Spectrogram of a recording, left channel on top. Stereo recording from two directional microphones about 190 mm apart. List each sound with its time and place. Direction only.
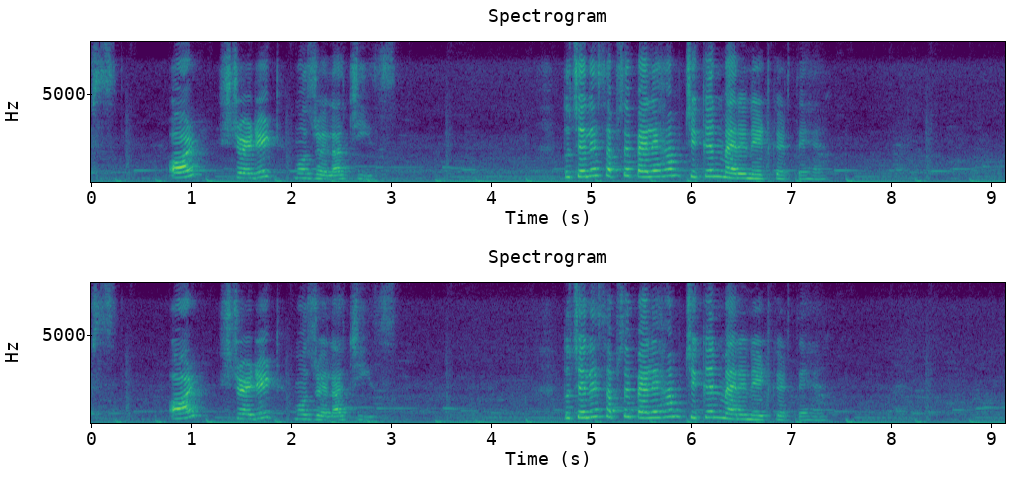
0.8 s a woman's voice: 50° left (ahead or behind)
4.7 s a woman's voice: 50° left (ahead or behind)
